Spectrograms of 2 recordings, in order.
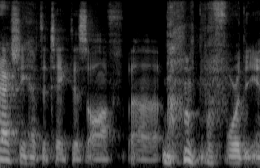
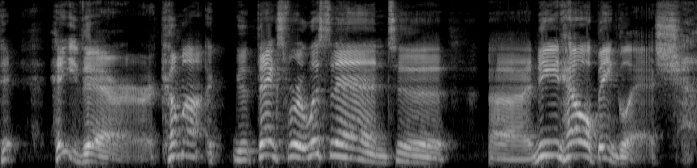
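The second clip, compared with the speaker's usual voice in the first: loud, swooping eighties radio disc jockey voice; 7 semitones higher, 5 dB louder than usual. Trying out how eighties radio DJs talk on a Halloween livestream; eighties radio DJ voice. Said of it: "Is that radio voice?".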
